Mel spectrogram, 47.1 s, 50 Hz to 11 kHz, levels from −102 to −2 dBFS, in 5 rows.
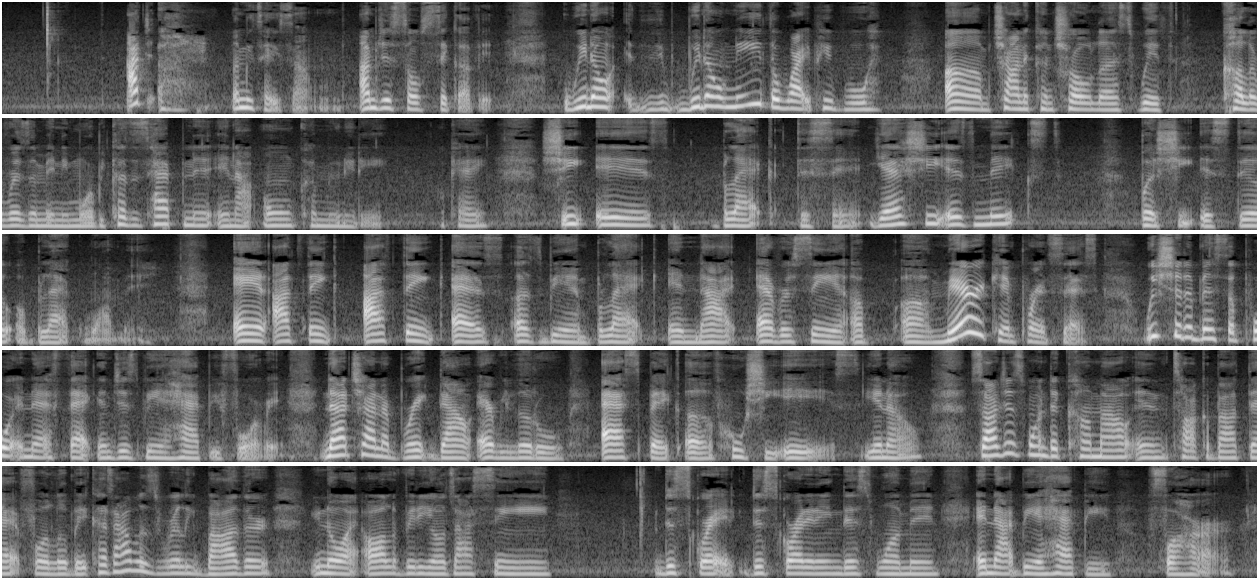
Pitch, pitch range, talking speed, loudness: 190 Hz, 180-235 Hz, 170 wpm, -24 LUFS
